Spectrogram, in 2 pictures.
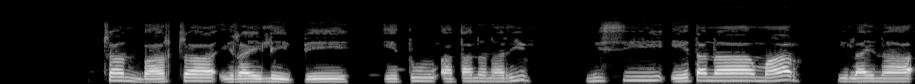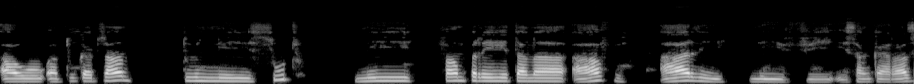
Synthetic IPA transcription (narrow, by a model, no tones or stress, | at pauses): ʈ͡ʂanimbaɾuʈ͡ʂəiɾajleb̥e | et̪uant̪ananaɾivə̥ | misiet̪anəmaɾu̥ | ilajnəawat̪ukaʈ͡ʂanu̥ | t̪unisuʈ͡ʂu̥ | ni | fampireɦet̪anəafi | aɾi | niv̥iːsaŋkaɾaz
